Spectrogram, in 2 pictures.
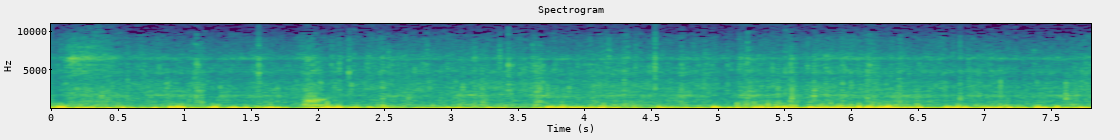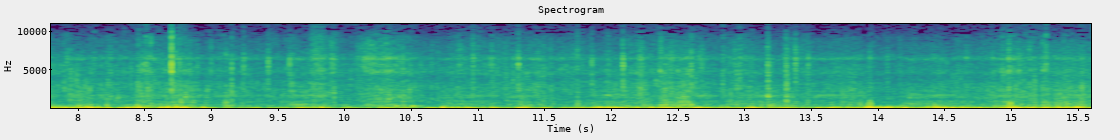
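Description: Bicycle parts clatter and click over bumps.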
